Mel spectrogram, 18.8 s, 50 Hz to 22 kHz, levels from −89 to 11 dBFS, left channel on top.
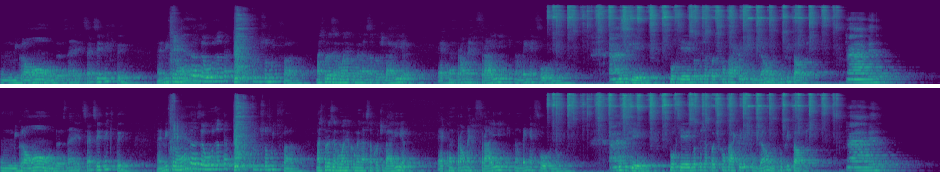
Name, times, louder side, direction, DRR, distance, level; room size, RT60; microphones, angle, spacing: voice 1, 0.0-2.6 3.1-6.0 6.3-8.2 8.8-11.3 12.4-13.0 13.4-16.2, right 2 dB, 65° right, 3 dB, 0.5 m, -33 dB
sound 1, 2.4-10.2, right 2 dB, 25° right, 0.6 m, -46 dB
voice 2, 3.4-3.8 11.8-12.7 16.9-17.6, left 2 dB, 65° left, -3 dB, 1.8 m, -36 dB
sound 2, 10.4-10.5 10.9-16.8, right 2 dB, 10° right, 1.4 m, -33 dB
8.7 x 5.5 x 2.6 m, 1.5 s
head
